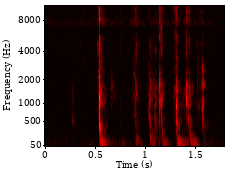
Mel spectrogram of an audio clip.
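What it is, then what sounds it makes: Plastic mechanical keyboard typing. A compact white-cased Hanmumu mechanical keyboard with plastic cat-themed keycaps is typed on quickly and continuously with fingertips. Eight short, dull clacks land in an uneven rhythm, with a deep, muted thock and little high-end brightness.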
